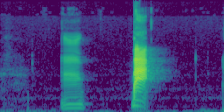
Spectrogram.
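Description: Only speech: a man speaking slowly in a put-on impression voice, two short separate syllables with pauses around them, the second a sharp, loud "but".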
